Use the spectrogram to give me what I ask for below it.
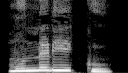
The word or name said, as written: ಮುನ್ನಡಿಯಿಕ್ಕು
